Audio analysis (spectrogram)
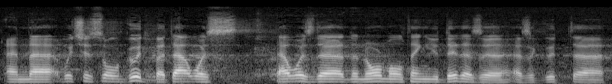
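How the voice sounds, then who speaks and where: A man's voice: mid-range voice, fairly even intonation, moderate pace. A man from Belgium speaking on a conference panel, telling a long, rambling anecdote. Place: large conference hall. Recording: reverberant conference hall.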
